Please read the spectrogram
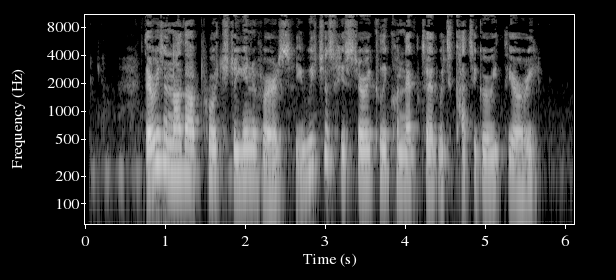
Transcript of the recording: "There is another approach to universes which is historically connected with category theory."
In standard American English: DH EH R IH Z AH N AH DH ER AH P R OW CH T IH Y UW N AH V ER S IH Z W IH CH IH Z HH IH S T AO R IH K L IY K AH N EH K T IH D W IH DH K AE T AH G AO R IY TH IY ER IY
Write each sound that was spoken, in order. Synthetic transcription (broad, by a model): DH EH R IH Z AH N AH DH ER AH P R OW CH T IH Y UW N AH V ER S W IH CH IH Z HH IH S T AO R IH K L IY K AH N EH K T IH D W IH DH K AE T AH G AO R IY TH IY ER IY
